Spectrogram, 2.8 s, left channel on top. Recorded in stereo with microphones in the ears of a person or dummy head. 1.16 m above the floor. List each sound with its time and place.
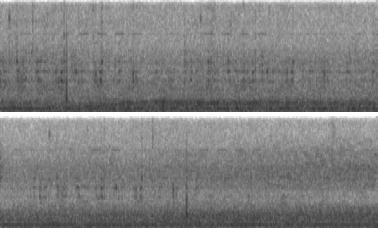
0.0 s a vehicle: 45° right (ahead or behind)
